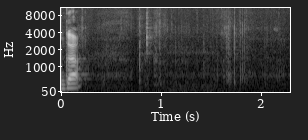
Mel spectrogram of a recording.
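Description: Faint rustling of product packaging being handled, with a few light clicks, after the end of a spoken word.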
